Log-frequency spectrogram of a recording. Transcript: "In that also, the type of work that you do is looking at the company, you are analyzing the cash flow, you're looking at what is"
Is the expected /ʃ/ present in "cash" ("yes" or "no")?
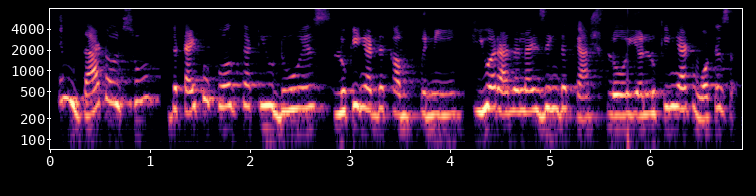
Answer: yes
